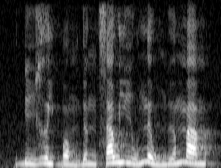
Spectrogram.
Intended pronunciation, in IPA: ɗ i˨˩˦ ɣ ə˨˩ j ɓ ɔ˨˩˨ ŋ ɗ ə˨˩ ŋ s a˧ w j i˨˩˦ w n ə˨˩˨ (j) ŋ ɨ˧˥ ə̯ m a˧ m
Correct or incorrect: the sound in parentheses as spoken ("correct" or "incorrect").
incorrect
